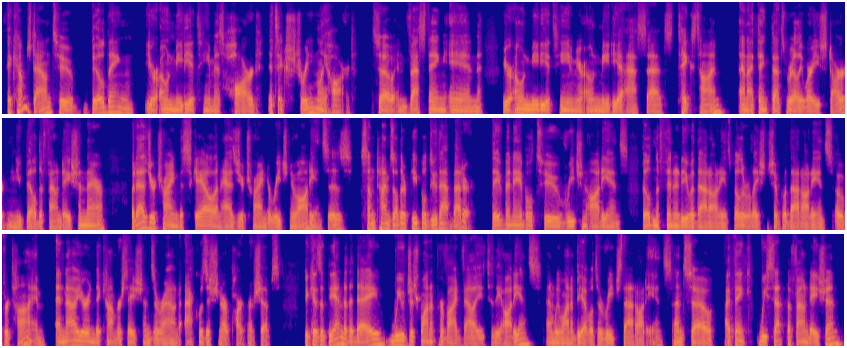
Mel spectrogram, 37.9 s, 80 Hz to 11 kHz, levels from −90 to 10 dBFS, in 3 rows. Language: English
